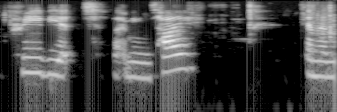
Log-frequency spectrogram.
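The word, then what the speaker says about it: Привет: So it's Privyet.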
